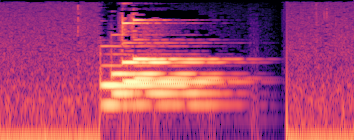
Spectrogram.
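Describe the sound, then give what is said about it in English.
A doorbell rings once with a bright two-note chime, loud, its tones ringing out and fading over about a second against a quiet hiss. “No one makes cookies like Grandma, said Mom as the doorbell rang.”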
